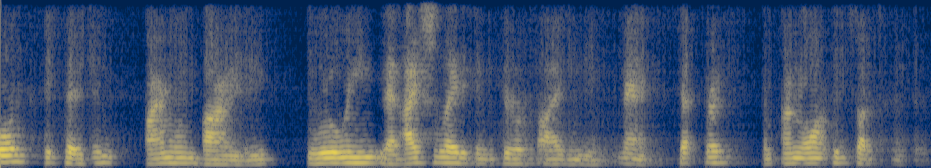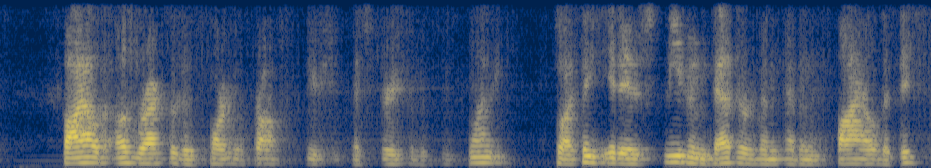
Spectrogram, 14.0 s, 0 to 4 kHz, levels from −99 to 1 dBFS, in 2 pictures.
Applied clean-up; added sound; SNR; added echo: neural mask model DeepFilterNet 3.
